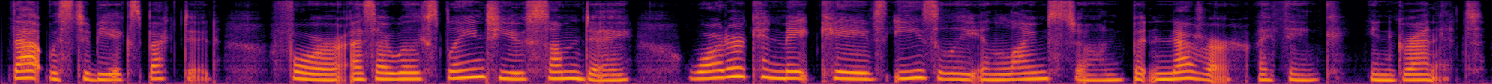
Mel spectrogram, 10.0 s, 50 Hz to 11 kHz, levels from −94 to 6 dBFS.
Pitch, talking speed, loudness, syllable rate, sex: 245 Hz, 165 wpm, -18 LUFS, 4.6 syllables/s, female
